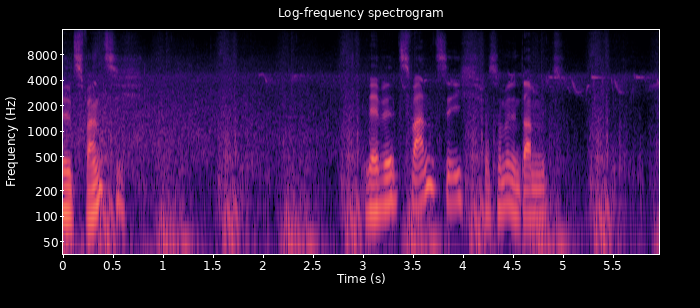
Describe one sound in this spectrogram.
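Large wings flap with soft whooshing beats.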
